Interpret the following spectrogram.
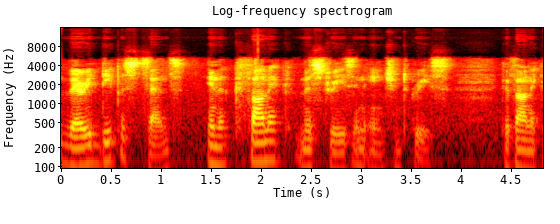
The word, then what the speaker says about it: chthonic: This was observed and studied in the very deepest sense in the chthonic mysteries in ancient Greece. Chthonic is spelled CHTHONIC, chthonic.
